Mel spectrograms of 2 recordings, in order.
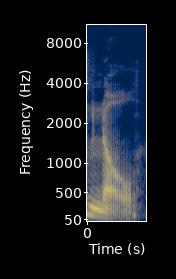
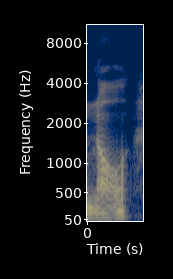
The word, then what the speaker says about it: Knull: This is the Marvel Legends Venom and Marvel's Knull.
